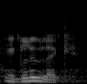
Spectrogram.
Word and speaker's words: Igloolik: Igloolik, the first part of that word is spelled igloo, and you all know that means a house or a snow house. And Igloolik just means a place of many houses.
